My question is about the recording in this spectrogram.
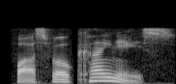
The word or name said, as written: phosphokinase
